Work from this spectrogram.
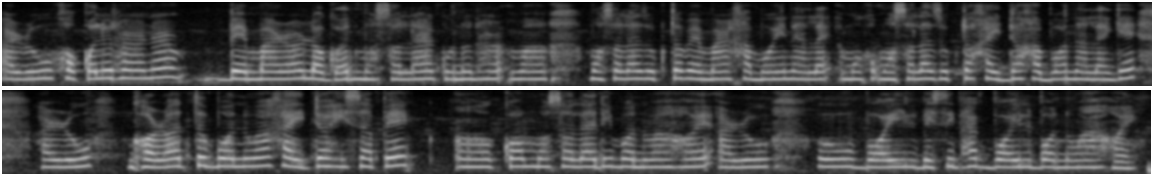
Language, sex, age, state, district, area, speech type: Assamese, female, 18-30, Assam, Sonitpur, rural, spontaneous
